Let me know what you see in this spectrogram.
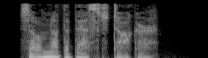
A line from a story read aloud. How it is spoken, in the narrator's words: Jujinta said quietly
